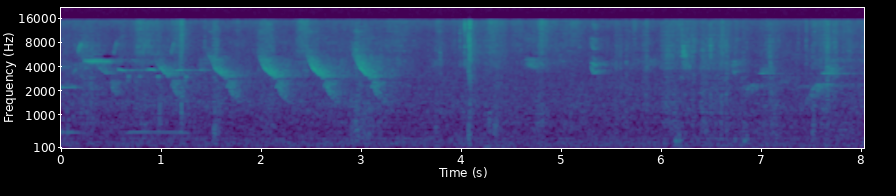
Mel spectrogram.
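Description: A wild bird singing faintly: a quick run of about five downward-slurred whistled notes, with a few scattered notes after it.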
